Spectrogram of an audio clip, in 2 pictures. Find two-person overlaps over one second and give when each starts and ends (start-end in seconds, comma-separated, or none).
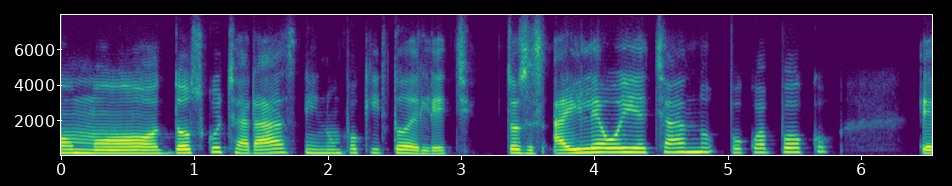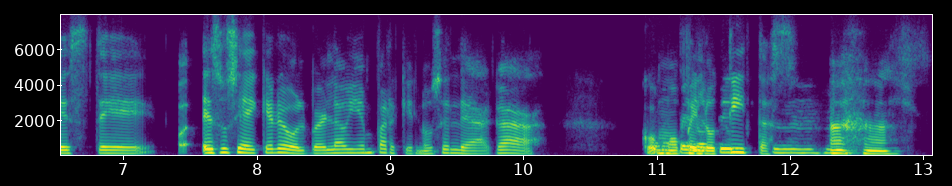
10.9-12.5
